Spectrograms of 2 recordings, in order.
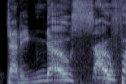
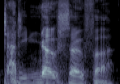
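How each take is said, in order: First: Put-on high, slow little-girl whine; imitating his little daughter refusing the sofa; toddler voice. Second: Said in the usual way. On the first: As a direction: squeak it out like a small stubborn toddler. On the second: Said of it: "and she went".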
